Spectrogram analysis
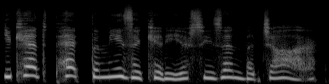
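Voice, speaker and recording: A woman's voice: sits high, normal speed, no room sound, clean studio sound. A young woman streaming a game with a friend, chatting in a giggly, bubbly way. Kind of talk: casual gaming chat.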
